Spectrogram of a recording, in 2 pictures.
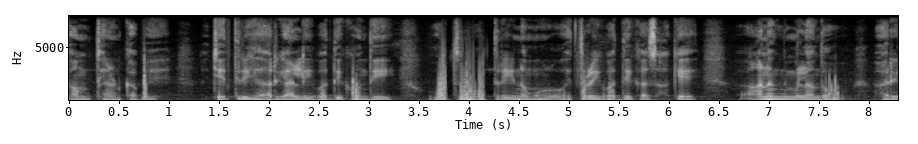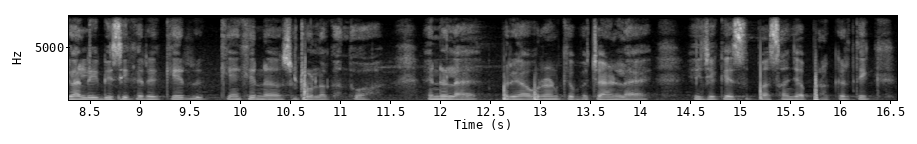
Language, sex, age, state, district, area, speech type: Sindhi, male, 60+, Delhi, South Delhi, urban, spontaneous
